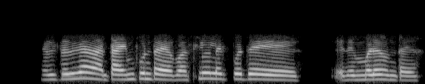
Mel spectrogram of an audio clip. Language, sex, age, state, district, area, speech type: Telugu, female, 18-30, Telangana, Vikarabad, urban, conversation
